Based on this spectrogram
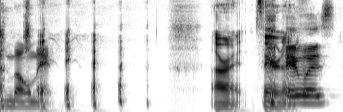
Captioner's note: laughter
